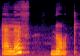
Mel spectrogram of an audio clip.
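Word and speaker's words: ℵ₀: ये साइन होता है और इसको हम इस तरह से प्रोनाउंस करते हैं lf नॉट।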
